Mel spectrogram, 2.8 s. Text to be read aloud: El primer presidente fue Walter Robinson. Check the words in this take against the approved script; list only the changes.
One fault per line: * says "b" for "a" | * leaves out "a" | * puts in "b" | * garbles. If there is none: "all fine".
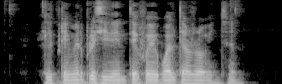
all fine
